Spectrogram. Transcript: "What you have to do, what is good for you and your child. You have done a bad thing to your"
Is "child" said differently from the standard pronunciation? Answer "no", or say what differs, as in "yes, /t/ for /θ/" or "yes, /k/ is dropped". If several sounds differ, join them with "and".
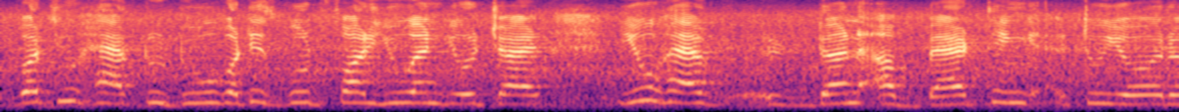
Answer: no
